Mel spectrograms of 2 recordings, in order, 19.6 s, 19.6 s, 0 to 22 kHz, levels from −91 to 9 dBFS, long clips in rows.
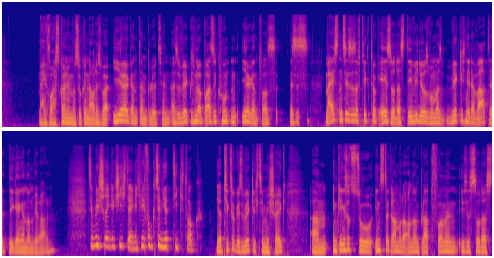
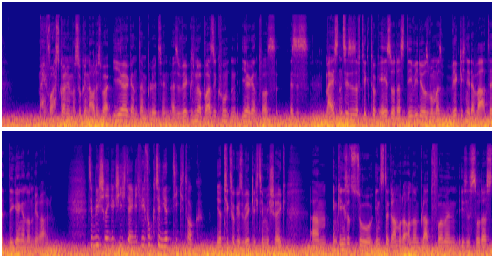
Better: first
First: none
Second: low rumble; loud; throughout; 5 dB below the speech

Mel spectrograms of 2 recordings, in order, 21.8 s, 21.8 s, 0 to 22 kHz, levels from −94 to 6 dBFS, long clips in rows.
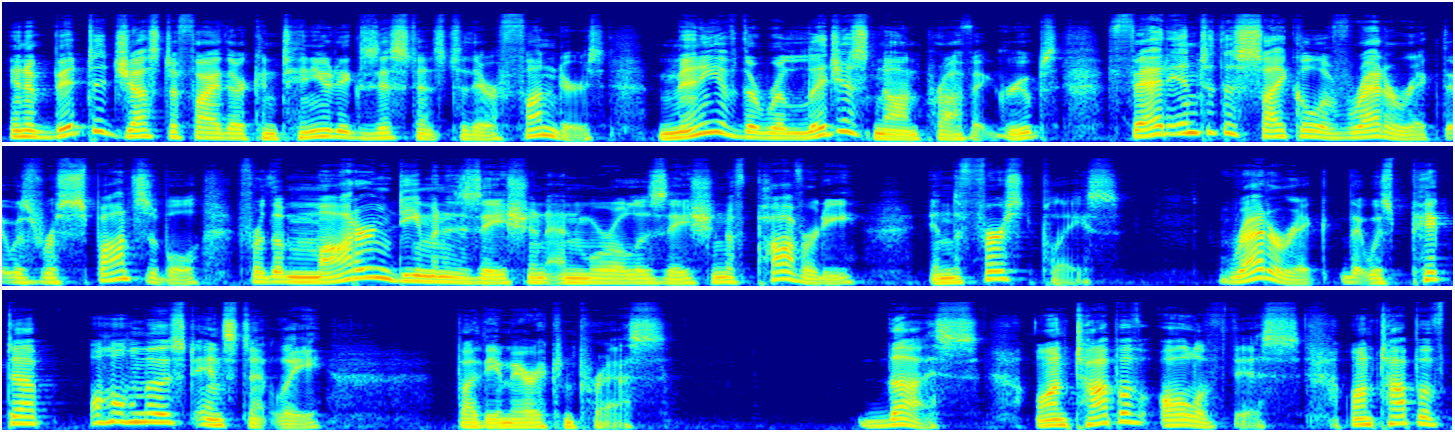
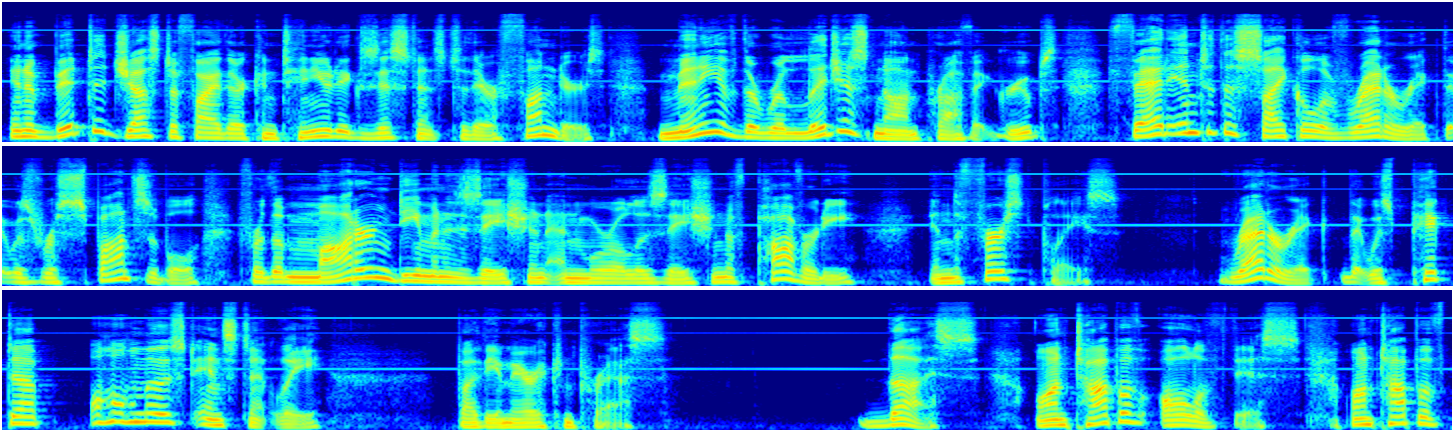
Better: first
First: none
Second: high-pitched whine; faint; throughout; 2 kHz, 25 dB below the speech

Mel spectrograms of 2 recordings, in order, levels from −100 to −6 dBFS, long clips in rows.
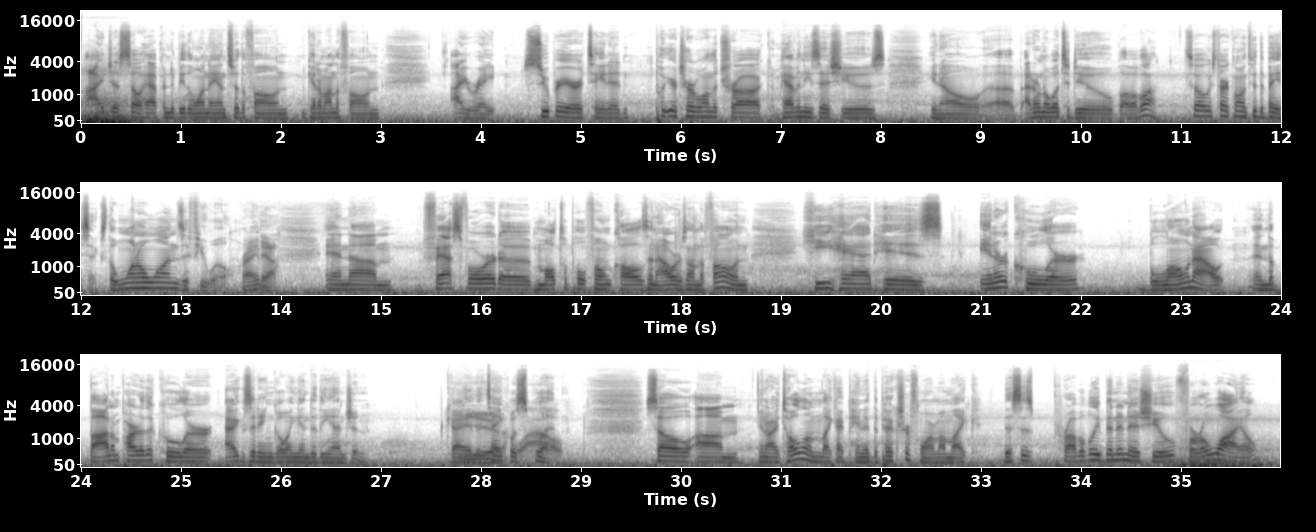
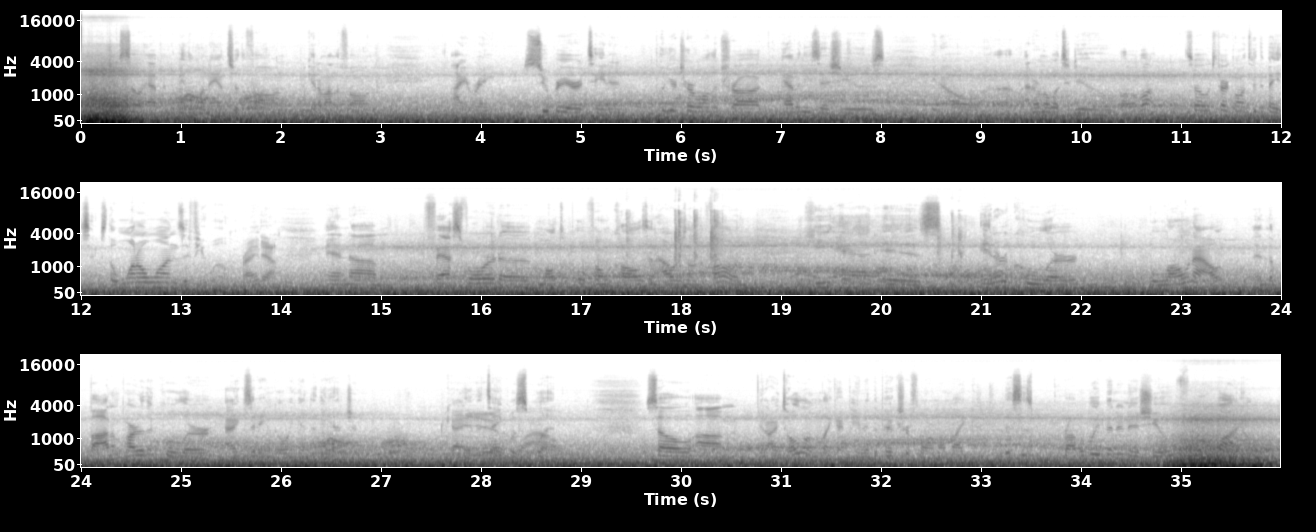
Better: first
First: wind noise on the microphone; occasional gusts; 20 dB below the speech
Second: wind noise on the microphone; heavy; 4 dB above the speech

